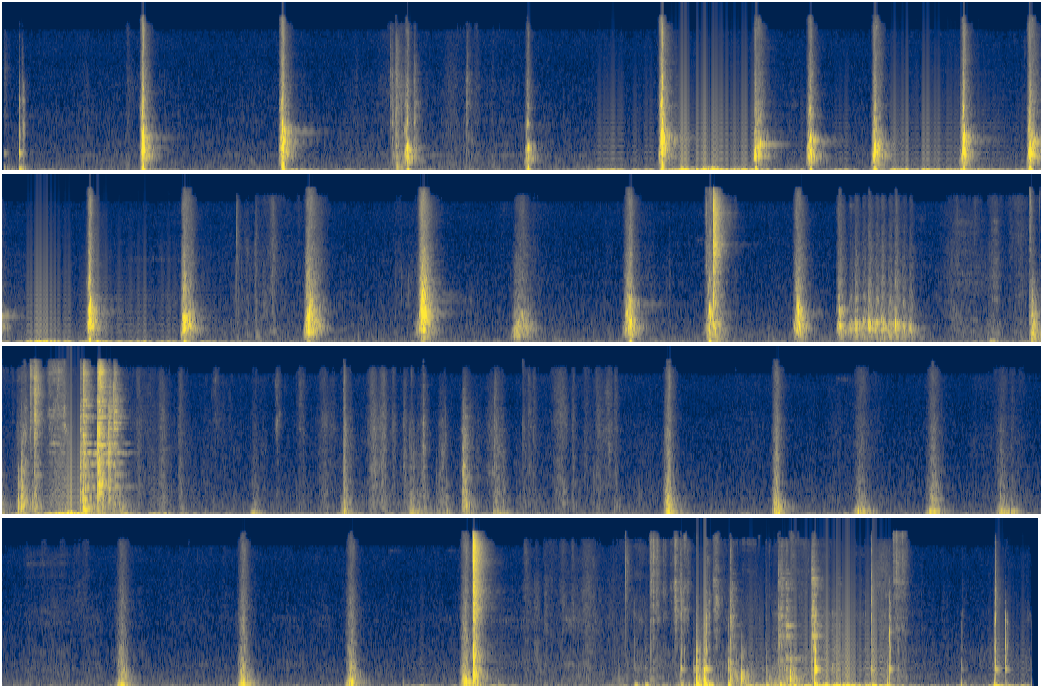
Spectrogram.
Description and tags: whoosh- fake punch/hit sound
A quick busrt of wind that sounds like a fake punch or fast attack.
Good for comic/film/animation
Sound made by moving thin stick through air very quickly
fast, hit, punch, speed, whip, whoosh, wind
